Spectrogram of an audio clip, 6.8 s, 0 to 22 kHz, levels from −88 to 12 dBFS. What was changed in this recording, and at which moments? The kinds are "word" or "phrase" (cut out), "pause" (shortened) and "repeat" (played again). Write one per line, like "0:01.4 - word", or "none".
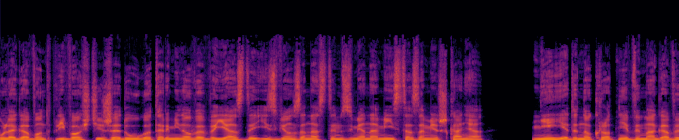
none

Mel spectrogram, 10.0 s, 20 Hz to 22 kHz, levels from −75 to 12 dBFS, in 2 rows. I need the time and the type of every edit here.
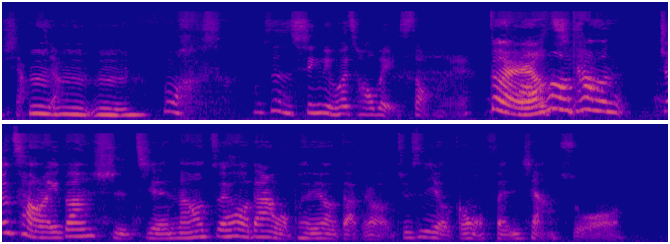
none

